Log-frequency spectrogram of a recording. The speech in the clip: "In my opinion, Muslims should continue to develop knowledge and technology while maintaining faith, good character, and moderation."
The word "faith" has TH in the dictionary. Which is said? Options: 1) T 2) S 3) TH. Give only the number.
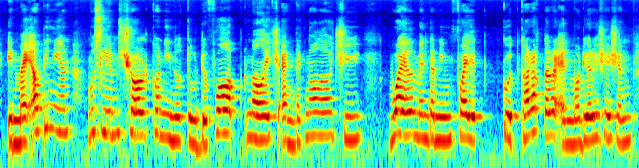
1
